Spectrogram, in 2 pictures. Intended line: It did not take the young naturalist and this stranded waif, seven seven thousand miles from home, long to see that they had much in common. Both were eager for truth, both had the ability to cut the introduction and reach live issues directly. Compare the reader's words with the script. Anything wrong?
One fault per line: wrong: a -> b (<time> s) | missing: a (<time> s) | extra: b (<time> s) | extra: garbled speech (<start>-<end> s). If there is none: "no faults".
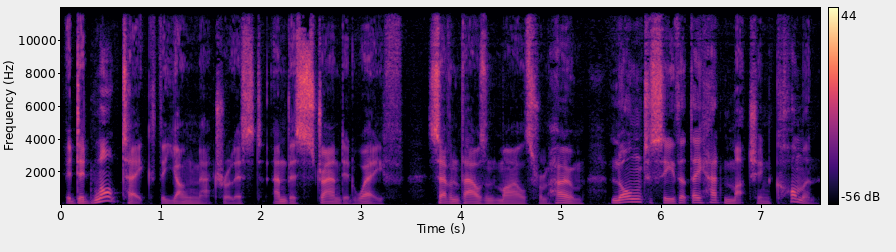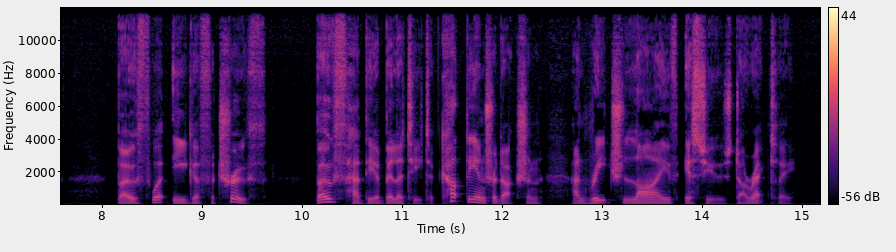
missing: seven (4.0 s)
